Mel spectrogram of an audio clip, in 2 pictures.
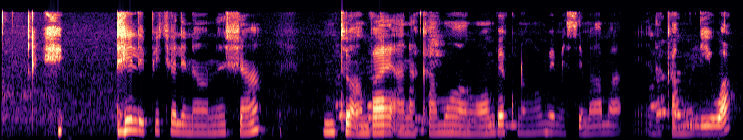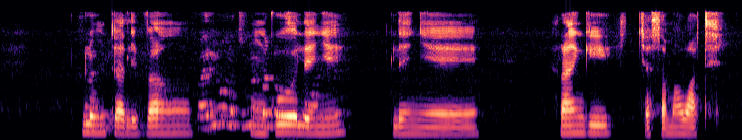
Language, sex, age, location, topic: Swahili, female, 25-35, Wajir, agriculture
